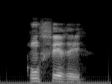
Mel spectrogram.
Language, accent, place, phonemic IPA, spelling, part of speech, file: French, France, Lyon, /kɔ̃.fe.ʁe/, conférer, verb, LL-Q150 (fra)-conférer.wav
- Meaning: to confer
